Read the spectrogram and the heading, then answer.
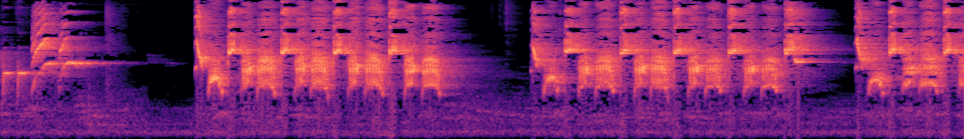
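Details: Asian pied starling song meant to coax lazy caged starlings to sing: three long bursts of rapid, harsh, rattling chatter mixed with whistled notes, separated by brief silences.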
